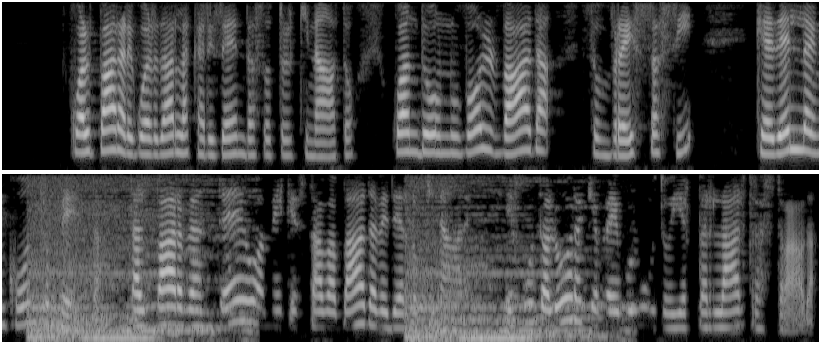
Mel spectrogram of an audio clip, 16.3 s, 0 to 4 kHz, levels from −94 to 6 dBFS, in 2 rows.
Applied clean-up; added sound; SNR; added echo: classical method Wiener filter.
